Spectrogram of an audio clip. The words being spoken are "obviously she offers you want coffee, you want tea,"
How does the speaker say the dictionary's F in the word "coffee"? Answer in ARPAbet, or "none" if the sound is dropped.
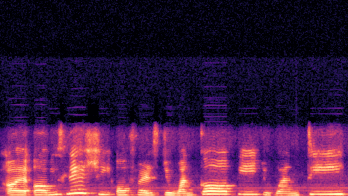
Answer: P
